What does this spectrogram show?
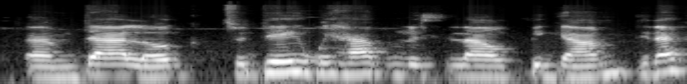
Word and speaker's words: Bigham: Today we have Lucilla Bigham. Did I pronounce it well, ma'am? Yes, you did. Lucilla Bigham.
